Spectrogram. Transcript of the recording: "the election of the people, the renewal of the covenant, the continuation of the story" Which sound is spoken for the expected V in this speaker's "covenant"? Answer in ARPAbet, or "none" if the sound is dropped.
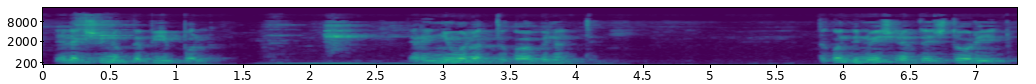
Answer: B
